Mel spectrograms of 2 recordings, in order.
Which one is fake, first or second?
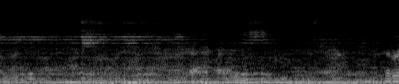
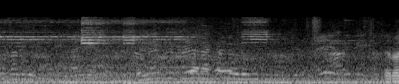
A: first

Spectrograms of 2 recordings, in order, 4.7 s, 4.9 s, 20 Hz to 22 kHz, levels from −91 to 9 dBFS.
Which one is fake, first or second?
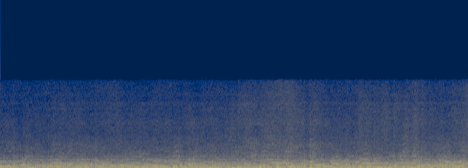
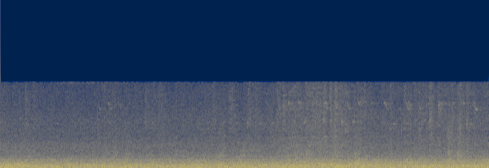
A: first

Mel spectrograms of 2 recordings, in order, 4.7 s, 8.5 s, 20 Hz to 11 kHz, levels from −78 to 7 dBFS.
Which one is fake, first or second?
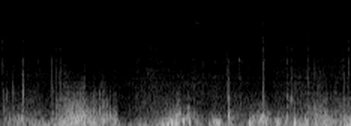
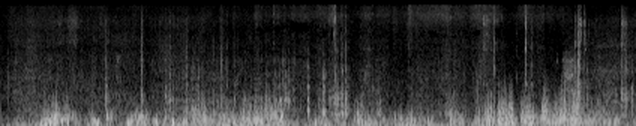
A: first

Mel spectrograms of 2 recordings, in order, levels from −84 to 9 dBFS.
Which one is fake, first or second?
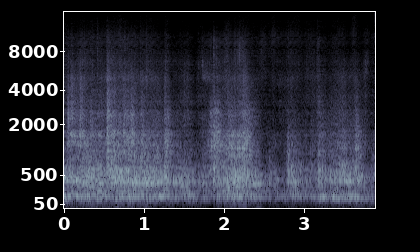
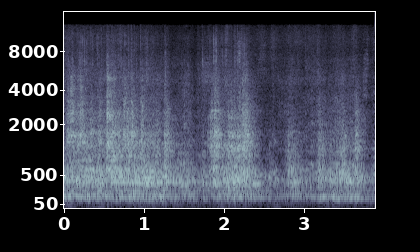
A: first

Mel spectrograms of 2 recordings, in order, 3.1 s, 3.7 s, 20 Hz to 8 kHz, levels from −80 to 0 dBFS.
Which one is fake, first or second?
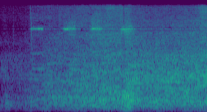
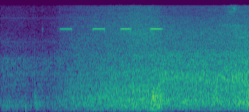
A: first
